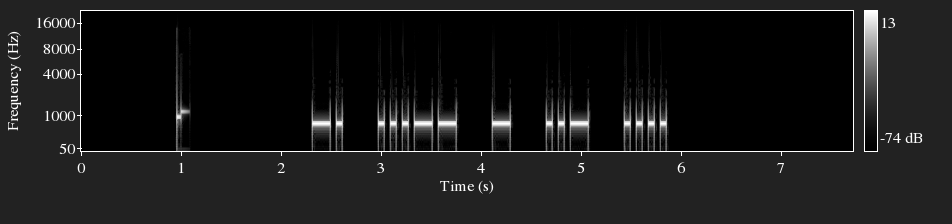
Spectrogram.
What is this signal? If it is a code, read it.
Morse code, heard as a keyed tone, about 20 wpm, spaced as for 15 wpm, 700 Hz. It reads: N3TUH
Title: 161 Lesson 26g - Letter g - Call Signs 20wpm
